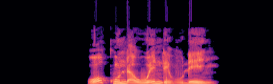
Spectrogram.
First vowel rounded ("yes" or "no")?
yes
